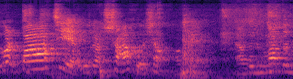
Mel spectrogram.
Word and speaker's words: 沙和尚: 沙和尚沙和尚. Very good pronunciation.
